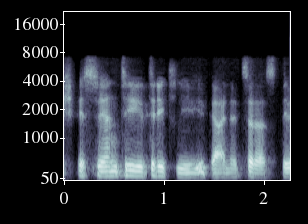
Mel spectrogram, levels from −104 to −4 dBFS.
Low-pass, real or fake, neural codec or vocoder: 7.2 kHz; fake; codec, 16 kHz, 1.1 kbps, Voila-Tokenizer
